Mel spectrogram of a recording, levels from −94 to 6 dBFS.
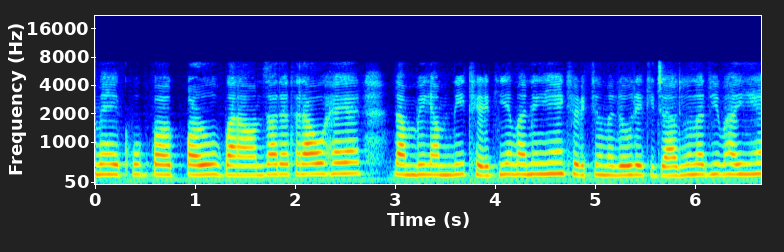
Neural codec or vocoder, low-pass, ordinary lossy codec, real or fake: codec, 16 kHz, 0.5 kbps, FunCodec, trained on LibriTTS, 25 frames a second; 7.2 kHz; none; fake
